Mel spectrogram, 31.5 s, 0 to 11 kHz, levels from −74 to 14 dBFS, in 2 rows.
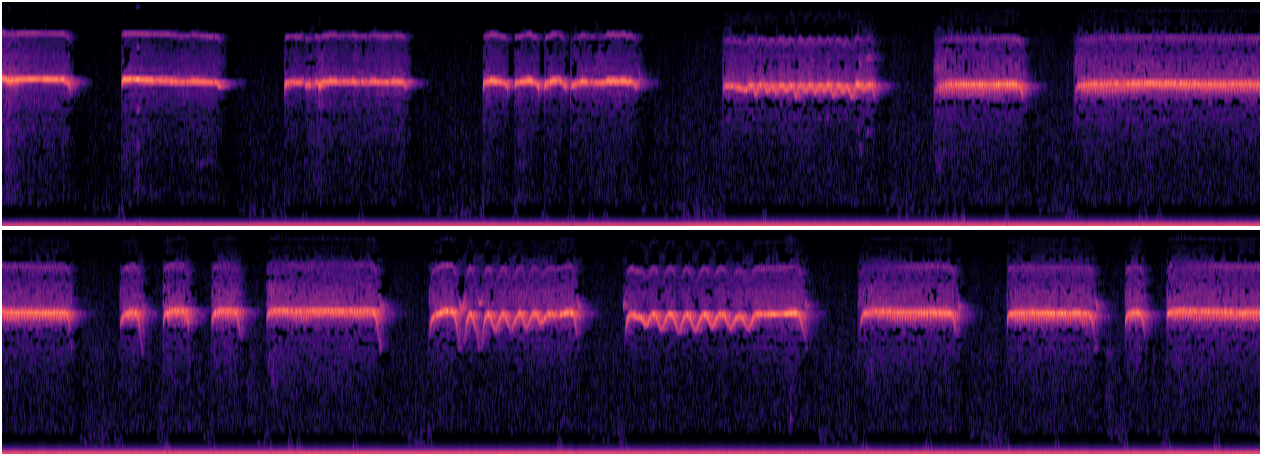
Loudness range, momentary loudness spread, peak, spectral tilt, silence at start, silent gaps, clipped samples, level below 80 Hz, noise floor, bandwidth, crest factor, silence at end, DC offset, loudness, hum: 4 LU; 9 LU; 0 dBFS; 3.5 dB/octave; 0 s; none; under 0.1%; -52 dBFS; -54 dBFS; 10 kHz; 14 dB; 0 s; 5%; -11 LUFS; none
